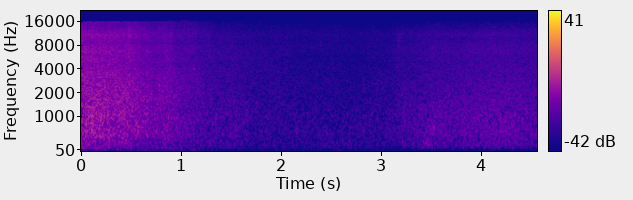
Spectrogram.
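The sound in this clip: Sea waves wash onto a beach shore as a broad hiss of surf that is loudest at the start, ebbs to a quieter lull, then swells again toward the end, with no voices.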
